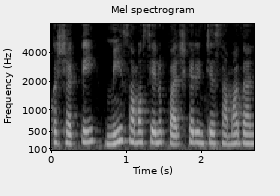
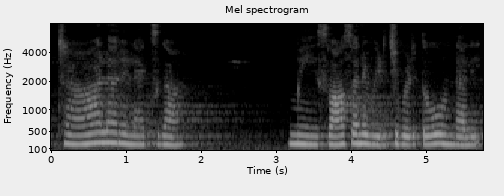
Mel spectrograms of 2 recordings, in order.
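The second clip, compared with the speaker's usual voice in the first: soft, slow meditation voice with long pauses; hushed, unhurried guidance through deep breaths; guided meditation; 3 semitones lower, 11 dB quieter than usual. Acted. Guide leading listeners through deep breaths, soft guided meditation.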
